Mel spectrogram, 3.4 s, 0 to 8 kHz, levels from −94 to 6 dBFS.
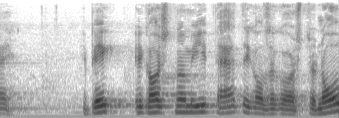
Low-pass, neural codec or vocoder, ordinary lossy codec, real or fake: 7.2 kHz; none; none; real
